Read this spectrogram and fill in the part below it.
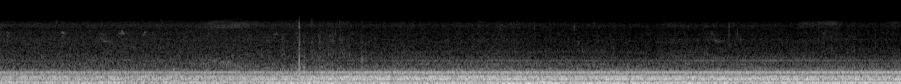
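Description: A pool pump hums steadily.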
